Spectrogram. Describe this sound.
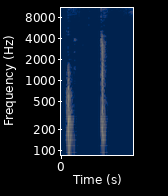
Footsteps Wood 02
Walking on wood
